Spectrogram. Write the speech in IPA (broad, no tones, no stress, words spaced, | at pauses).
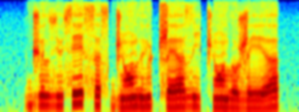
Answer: d͡ʒølzyse səs d͡ʒɔ̃ ðy ʈ͡ʂɛɐ̯ zit͡ʃɔ̃ ðoʐeɐ̯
